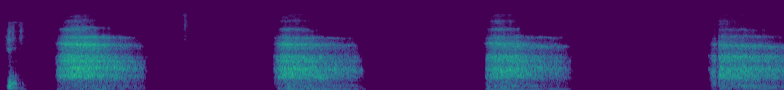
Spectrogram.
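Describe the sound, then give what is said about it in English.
A breathing exercise of quick nasal sniffs followed by sighing exhales through the mouth. Four long, breathy sighs come at even intervals, with a few brief, faint breaths between them, and no other sound. “you inhale quickly through the nose twice, and then you exhale like a sigh through the mouth once, and you repeat that four times. So you sniff,”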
